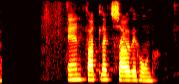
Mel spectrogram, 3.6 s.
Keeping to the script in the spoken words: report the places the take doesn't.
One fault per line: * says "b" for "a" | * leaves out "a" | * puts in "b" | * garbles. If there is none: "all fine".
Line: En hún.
* puts in "fallegt sagði"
